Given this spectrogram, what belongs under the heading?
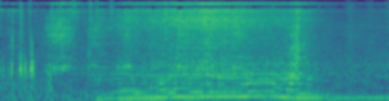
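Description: Car driving, its engine rising to a loud, steady drone and then dipping slightly near the end, with no voices.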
